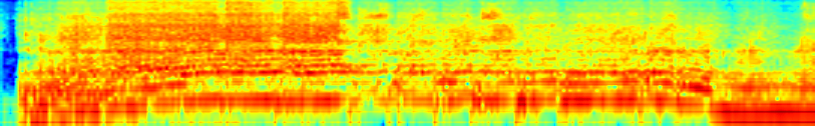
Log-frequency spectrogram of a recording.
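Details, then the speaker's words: Chevrolet Cavalier while driving: a loud droning growl with a steady low tone that holds with road speed; owner hopes it's an axle but doubts it, cause not yet pinned down. "All right, now you need to hear it, bro. So loud."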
